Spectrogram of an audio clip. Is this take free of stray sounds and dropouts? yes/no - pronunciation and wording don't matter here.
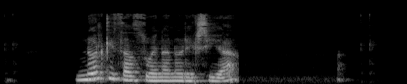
yes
